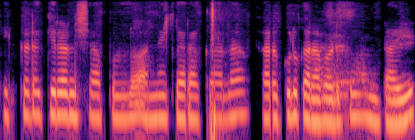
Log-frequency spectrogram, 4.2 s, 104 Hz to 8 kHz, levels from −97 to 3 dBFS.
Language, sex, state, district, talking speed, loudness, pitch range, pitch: Telugu, female, Telangana, Karimnagar, 130 wpm, -23 LUFS, 200-225 Hz, 210 Hz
